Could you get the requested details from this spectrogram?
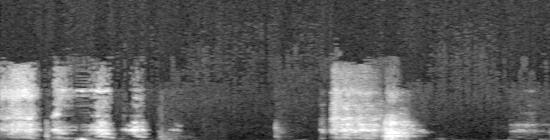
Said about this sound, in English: Thank God. You gave me the Rona. I'm coughing now.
